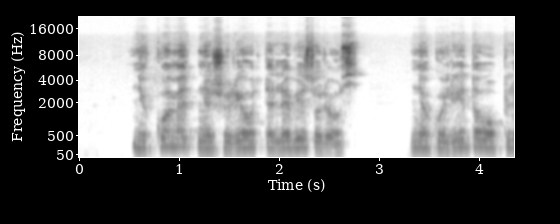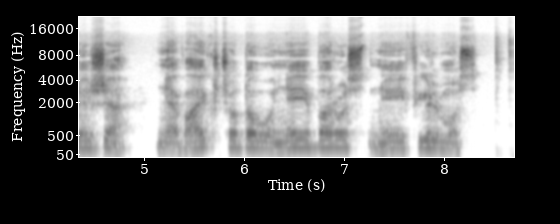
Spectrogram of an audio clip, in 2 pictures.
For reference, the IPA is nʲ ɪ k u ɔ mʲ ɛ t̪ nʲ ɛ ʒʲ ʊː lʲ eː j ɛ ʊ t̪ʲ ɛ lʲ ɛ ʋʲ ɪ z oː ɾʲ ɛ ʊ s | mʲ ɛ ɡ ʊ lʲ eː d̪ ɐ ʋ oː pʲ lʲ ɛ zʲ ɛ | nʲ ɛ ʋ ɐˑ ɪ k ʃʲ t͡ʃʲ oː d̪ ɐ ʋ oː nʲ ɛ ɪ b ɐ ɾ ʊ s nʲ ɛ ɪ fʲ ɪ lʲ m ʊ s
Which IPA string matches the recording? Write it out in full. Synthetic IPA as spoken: nʲ ɪ k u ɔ mʲ ɛ t̪ nʲ ɛ ʒʲ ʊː ɾʲ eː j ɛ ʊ t̪ʲ ɛ lʲ ɛ ʋʲ ɪ z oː ɾʲ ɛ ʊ s | nʲ ɛ ɡ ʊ lʲ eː d̪ ɐ ʋ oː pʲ lʲ ɛ ʒʲ ɛ | nʲ ɛ ʋ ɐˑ ɪ k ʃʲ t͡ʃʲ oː d̪ ɐ ʋ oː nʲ ɛ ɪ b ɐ ɾ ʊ s nʲ ɛ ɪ fʲ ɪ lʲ m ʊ s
